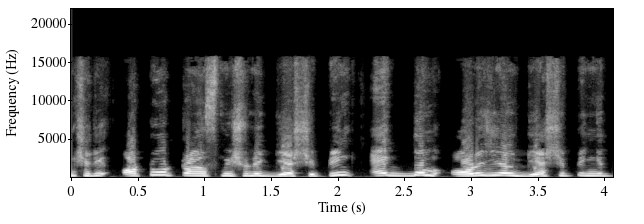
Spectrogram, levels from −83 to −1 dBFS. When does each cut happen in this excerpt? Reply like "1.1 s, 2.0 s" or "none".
none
